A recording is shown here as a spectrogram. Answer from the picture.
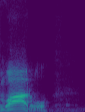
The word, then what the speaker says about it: Waddle: I think they're going to go Jalen Waddle. Is that how I pronounce his last name? – Yep. I like Waddle.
